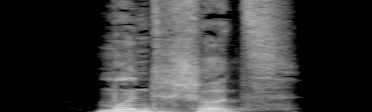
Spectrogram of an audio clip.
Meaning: 1. surgical mask 2. mouthguard
- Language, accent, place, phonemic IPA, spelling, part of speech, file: German, Germany, Berlin, /ˈmʊntˌʃʊts/, Mundschutz, noun, De-Mundschutz.ogg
